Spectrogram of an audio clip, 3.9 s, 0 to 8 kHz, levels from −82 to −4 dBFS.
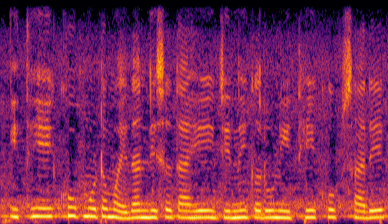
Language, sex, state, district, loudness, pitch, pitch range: Marathi, female, Maharashtra, Gondia, -12 LUFS, 250 Hz, 245-275 Hz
